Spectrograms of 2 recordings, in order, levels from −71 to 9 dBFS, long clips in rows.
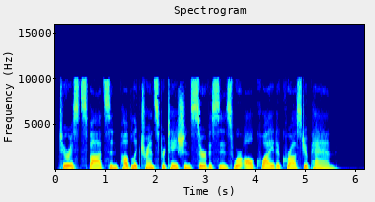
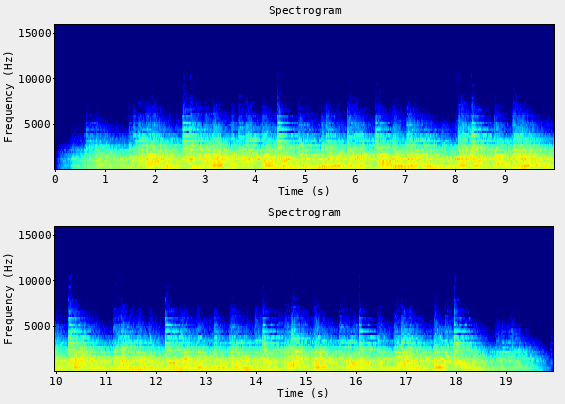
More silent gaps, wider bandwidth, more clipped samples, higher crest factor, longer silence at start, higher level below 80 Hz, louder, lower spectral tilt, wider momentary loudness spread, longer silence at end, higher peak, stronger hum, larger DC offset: neither; first, 10.5 kHz vs 8.4 kHz; neither; about the same, 16 dB vs 14 dB; about the same, 0.1 s vs 0.2 s; about the same, -64 dBFS vs -64 dBFS; second, -19 LUFS vs -16 LUFS; second, -5 dB/octave vs -6.5 dB/octave; second, 5 LU vs 9 LU; first, 0.55 s vs 0.2 s; about the same, -4 dBFS vs -2 dBFS; neither; neither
